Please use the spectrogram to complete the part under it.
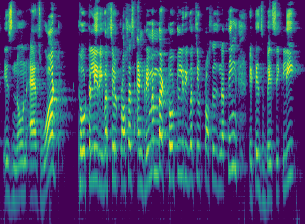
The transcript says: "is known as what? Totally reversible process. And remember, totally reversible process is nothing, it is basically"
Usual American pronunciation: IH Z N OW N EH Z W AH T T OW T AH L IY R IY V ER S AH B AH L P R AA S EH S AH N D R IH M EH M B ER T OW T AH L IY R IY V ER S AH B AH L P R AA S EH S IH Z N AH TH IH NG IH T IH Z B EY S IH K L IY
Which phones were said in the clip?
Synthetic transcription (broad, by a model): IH Z N OW N EH Z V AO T T OW T AH L IY R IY V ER S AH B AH L P R AA S EH S AH N D R IH M EH M B ER T OW T AH L IY R IY V ER S AH B AH L P R AA S EH S N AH T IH NG IH T IH Z B EY S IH K L IY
